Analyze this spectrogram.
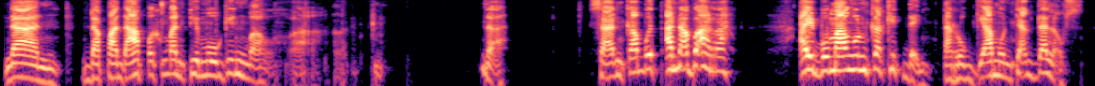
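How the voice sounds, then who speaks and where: A woman's voice: fairly low pitch, animated, slow pace, pauses often, sharp tone, exaggerated voice. A woman playing an elderly, grumbling grandmother in an Ilocano radio drama, plain-spoken and scolding, with an Ilocano accent. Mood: bossy. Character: elderly grandmother and mother, grumbling, partial to favorites.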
